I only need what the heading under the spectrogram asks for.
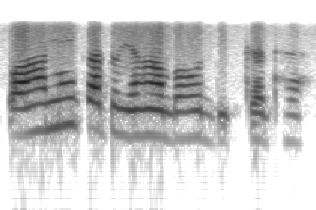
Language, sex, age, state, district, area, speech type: Urdu, female, 60+, Bihar, Khagaria, rural, conversation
